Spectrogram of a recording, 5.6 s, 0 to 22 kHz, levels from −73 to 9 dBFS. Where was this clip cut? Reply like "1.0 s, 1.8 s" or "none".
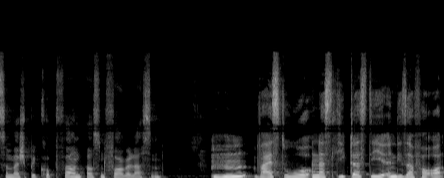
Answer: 1.0 s, 3.9 s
